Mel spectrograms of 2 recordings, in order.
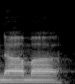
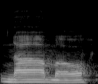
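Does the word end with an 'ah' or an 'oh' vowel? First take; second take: ah; oh. First: The word ends with an 'ah' vowel. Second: The word ends with an 'oh' vowel. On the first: The speaker calls it wrong. "She's kind of saying Nama" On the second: The speaker calls it right. "It's it's Namo"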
